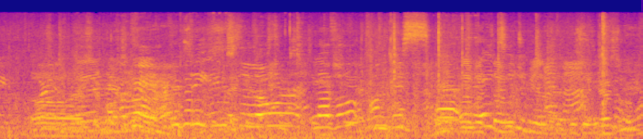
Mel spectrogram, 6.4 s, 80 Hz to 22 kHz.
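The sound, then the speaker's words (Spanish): Dense crowd chatter as someone boards a special double-deck TGV carriage on a Paris to Barcelona train carrying about 120 mostly young people; many overlapping voices with a steady murmur and occasional louder exclamations, no single speaker standing out. “Este vagón al que escuchas que me estoy subiendo era especial.”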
